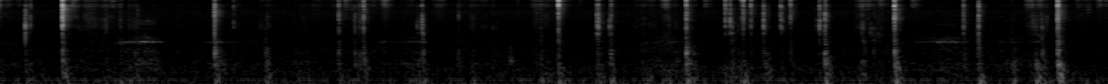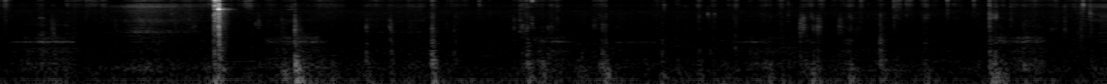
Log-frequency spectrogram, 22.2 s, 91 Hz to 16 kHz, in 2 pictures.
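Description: Faint, scattered clicks and taps of small plastic RC truck parts being handled and popped apart by hand, from the front steering assembly of a 1/18-scale Losi Mini-T 2.0. One sharper click stands out about halfway through.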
